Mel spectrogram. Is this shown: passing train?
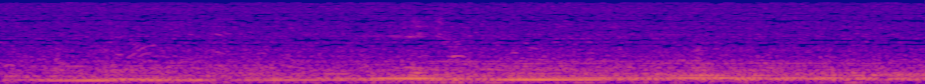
yes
